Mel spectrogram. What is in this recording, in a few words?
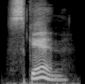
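"skin", British English; gcompris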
